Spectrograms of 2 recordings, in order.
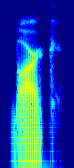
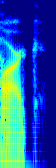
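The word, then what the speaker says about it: Barq: It's called B A R Q. Bark. There we go. Bark.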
